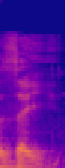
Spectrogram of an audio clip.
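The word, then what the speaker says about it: ز: La lettre Zay est l'une des 6 lettres qui ne s'attachent pas à la lettre suivante.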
